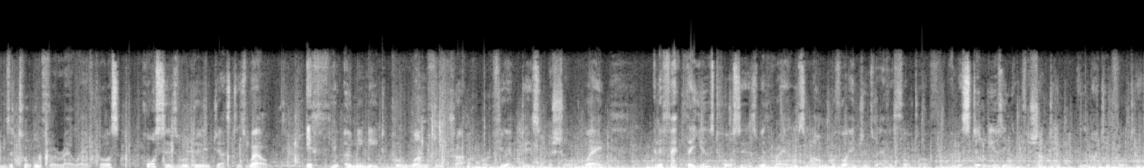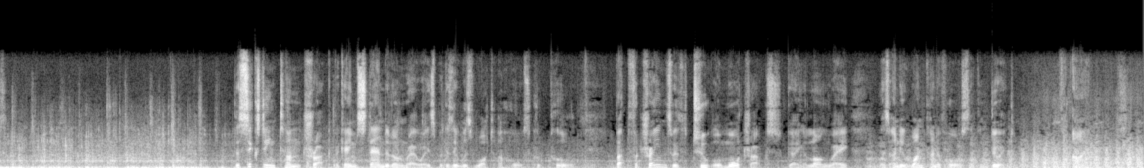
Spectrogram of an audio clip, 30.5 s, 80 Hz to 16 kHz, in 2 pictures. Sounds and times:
Speech: 0:00.0 - 0:15.5, 0:18.4 - 0:30.5.

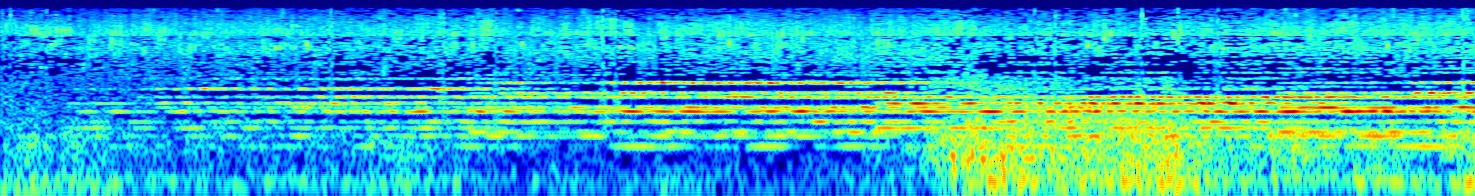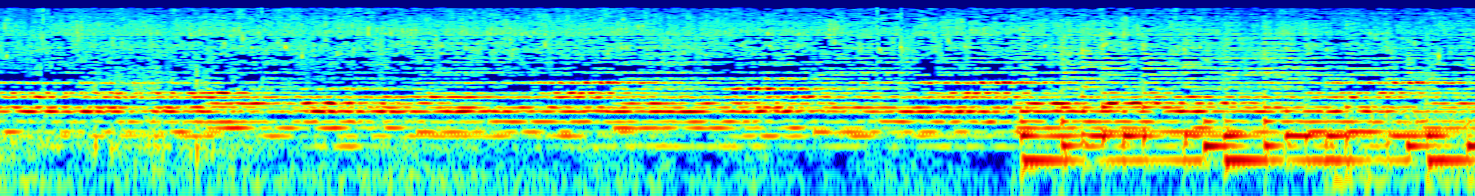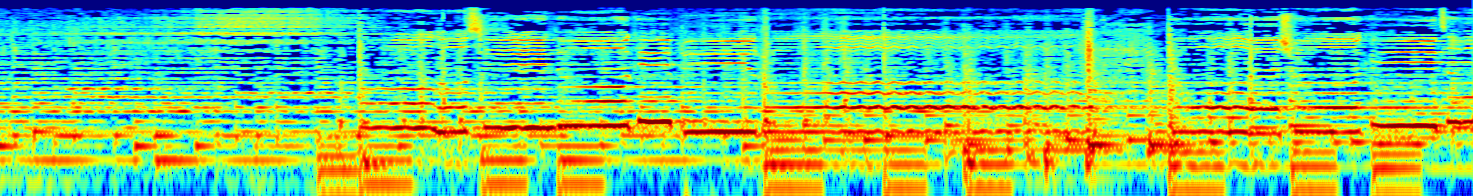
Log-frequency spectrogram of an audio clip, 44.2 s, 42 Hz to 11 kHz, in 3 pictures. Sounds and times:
Soul music: 0:00.9 - 0:44.2.

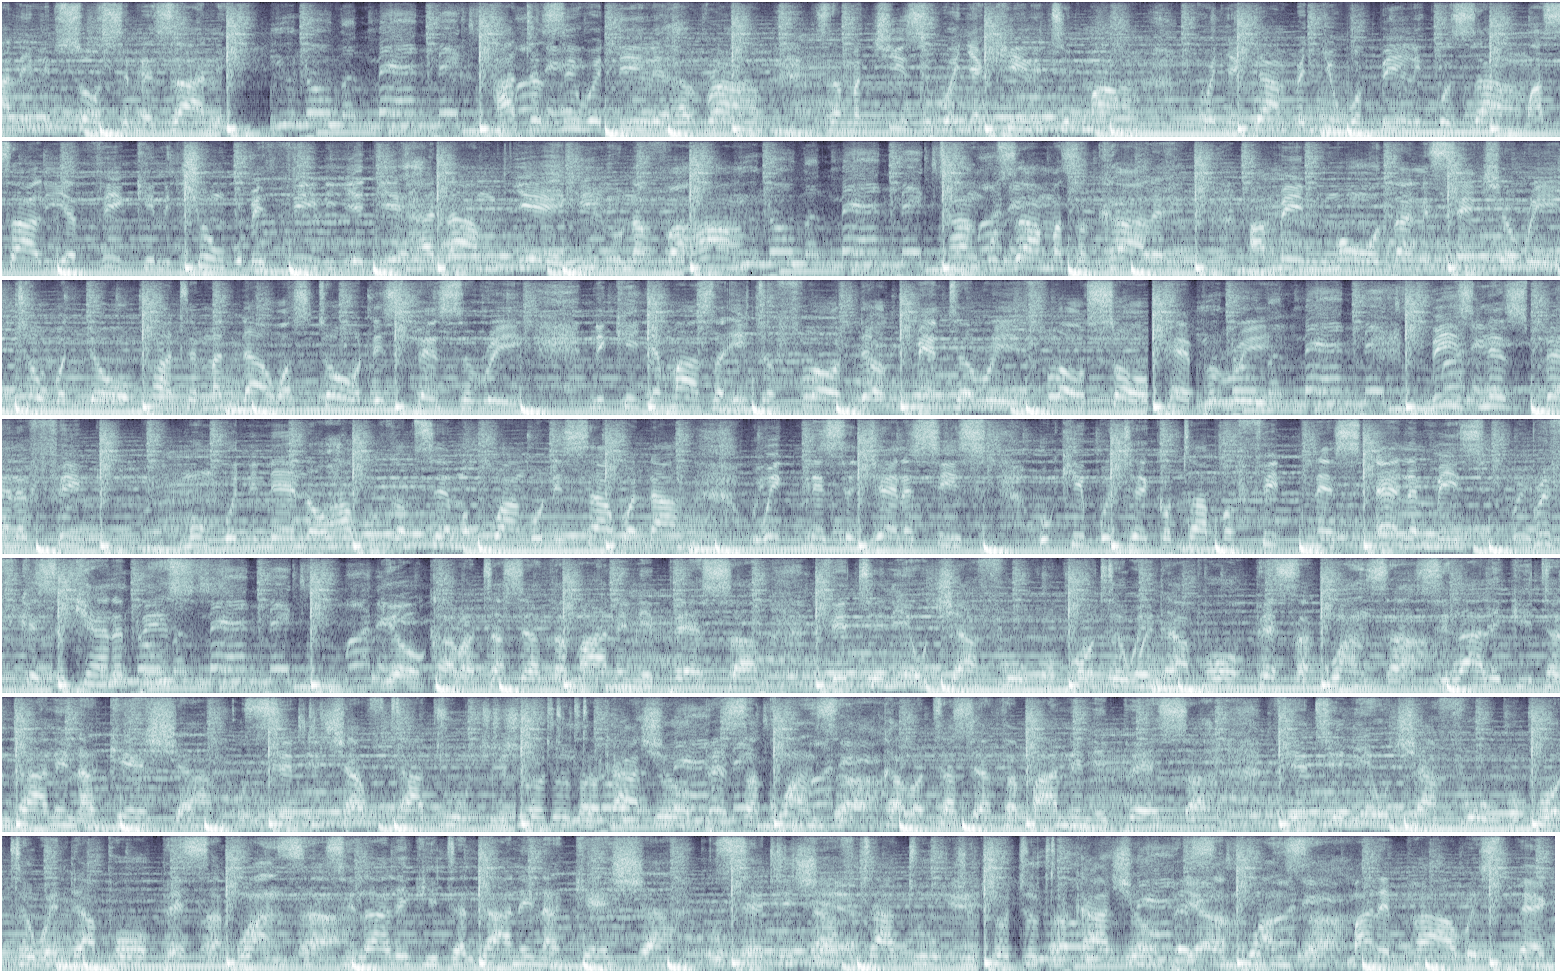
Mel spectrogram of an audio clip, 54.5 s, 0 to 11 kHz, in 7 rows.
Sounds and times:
Funk: 0:00.0 - 0:54.5.

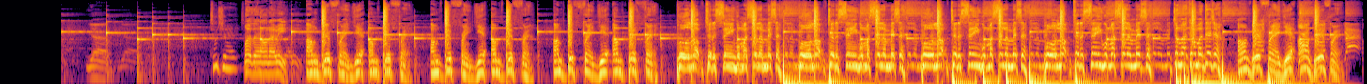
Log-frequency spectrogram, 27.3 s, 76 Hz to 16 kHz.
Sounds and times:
Music: 0:01.2 - 0:27.3.

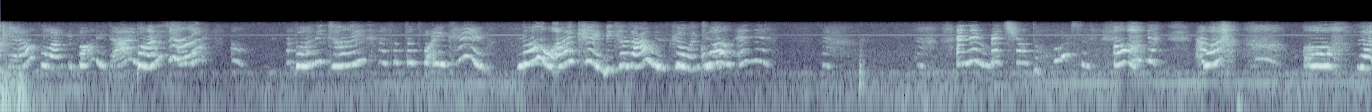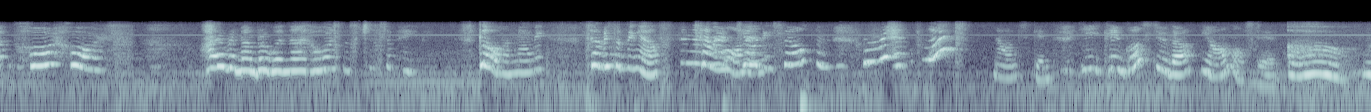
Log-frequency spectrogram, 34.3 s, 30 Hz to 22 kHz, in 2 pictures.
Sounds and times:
Speech: 0:23.2 - 0:27.4.

